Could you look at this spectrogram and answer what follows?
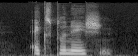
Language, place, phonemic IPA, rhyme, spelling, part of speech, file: English, California, /ˌɛkspləˈneɪʃən/, -eɪʃən, explanation, noun, En-us-explanation.ogg
- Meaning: 1. The act or process of explaining 2. Something that explains or makes understandable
